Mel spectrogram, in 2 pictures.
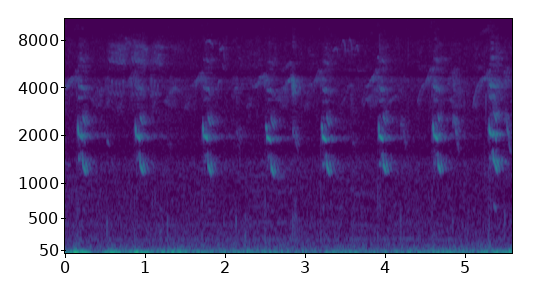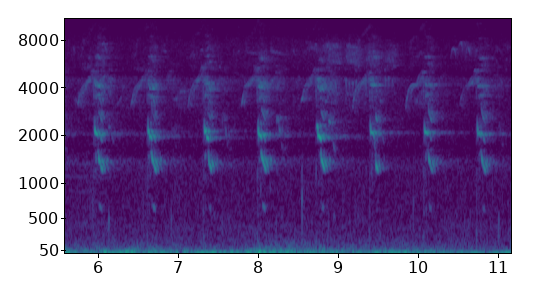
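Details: Golden eagle nestling in Northern Estonia, the smaller chick, begging while the female feeds its elder sibling at the nest; a long, steady series of high, downslurred two-part chirps, roughly one every second, with low background rumble.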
